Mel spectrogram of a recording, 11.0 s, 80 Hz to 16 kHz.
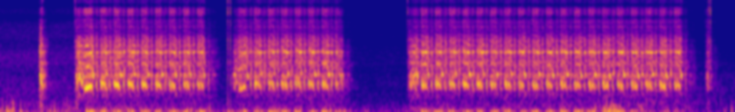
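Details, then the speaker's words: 1983 Honda V45 Sabre VF750S that sat outside, on choke: three bursts of labored, chugging starter cranking that never catch; the battery is running down, and the start button contacts need cleaning. "yeah she's getting tired all right well we can pull this off and clean that up put a battery charger on this while we're at it"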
